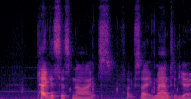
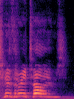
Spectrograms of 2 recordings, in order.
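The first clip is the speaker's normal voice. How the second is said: laughing; 13 dB louder, slower than usual. Real, not acted. Laughing peak after joke.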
